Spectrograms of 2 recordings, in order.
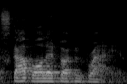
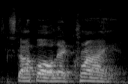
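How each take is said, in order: First: Said in the usual way. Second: Louder, firmer repeat of the order; scolding the audience, louder. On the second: Real, not acted. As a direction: hammer the order home, louder. Scolding listeners to stop crying.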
